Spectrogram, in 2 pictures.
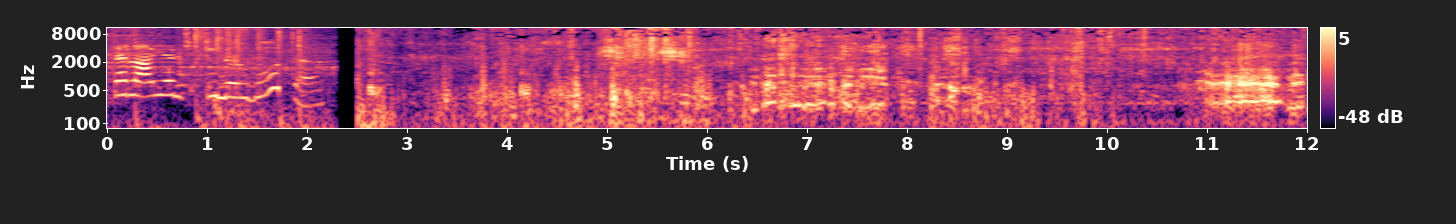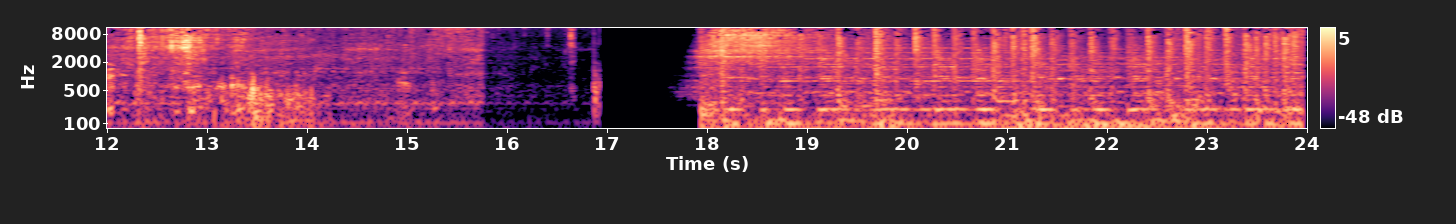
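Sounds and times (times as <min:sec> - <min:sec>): lion growling: 0:05.0 - 0:15.8.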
